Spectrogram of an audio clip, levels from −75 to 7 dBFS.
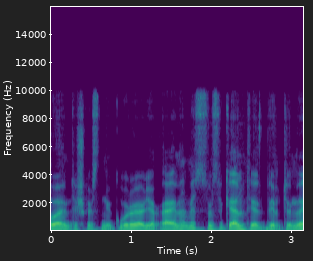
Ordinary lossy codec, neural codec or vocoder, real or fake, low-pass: Opus, 64 kbps; autoencoder, 22.05 kHz, a latent of 192 numbers a frame, VITS, trained on many speakers; fake; 9.9 kHz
